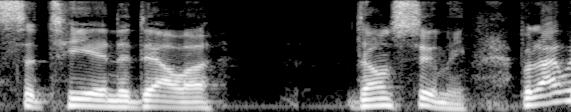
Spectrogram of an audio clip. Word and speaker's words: Satya Nadella: Well, speaking of kicking around, we're going to have more of Bill Gates, because the new CEO, and I had to look up the New York Times for how to pronounce this. It's Satya Nadella. – Satya Nadella.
